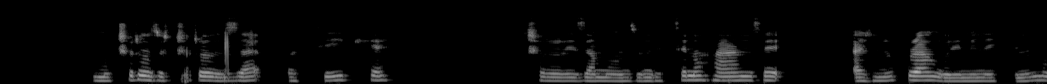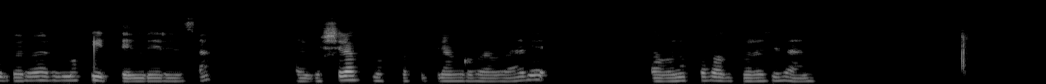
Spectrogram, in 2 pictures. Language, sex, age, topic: Kinyarwanda, female, 36-49, finance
